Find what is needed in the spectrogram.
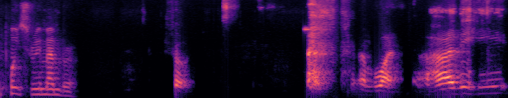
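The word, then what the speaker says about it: هذه: Hadihi, which is the feminine of hada, it is pronounced hadihi, but the alif is omitted in writing.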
